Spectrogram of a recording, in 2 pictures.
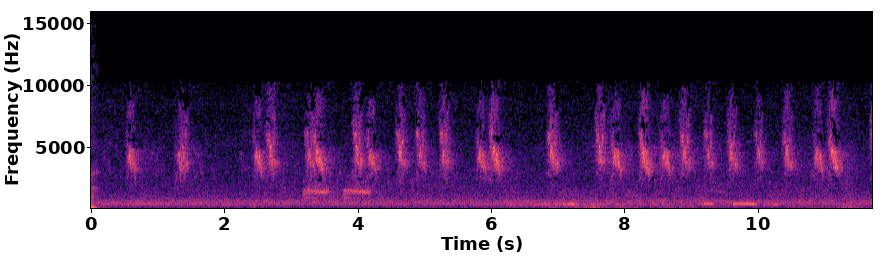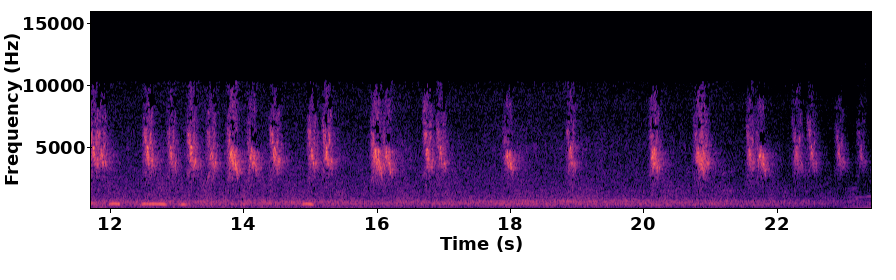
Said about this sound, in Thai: ฟังเสียงนกร้องแบบนี้ รู้สึกสบายผ่อนคลายดีนะคะ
